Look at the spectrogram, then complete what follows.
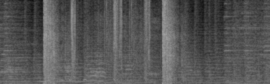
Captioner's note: bullets whizzing past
